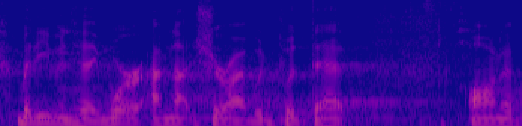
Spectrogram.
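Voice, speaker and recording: A man with an American accent talks in a fairly low pitch. His ordinary pitch variation comes through with audible room echo. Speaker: pastor. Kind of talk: sermon.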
